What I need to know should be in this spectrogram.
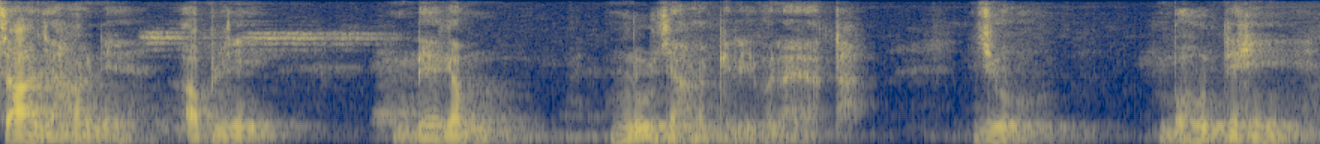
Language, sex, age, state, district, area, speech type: Hindi, male, 45-60, Bihar, Samastipur, rural, spontaneous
